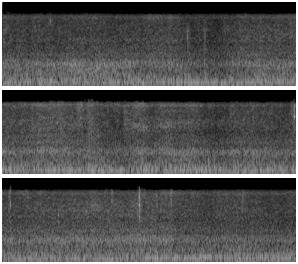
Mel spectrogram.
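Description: Cars pass by on a road nearby.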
